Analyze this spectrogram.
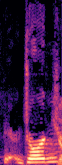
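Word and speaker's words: Jordan Spieth: And maybe what I would start doing in golf is, you know how, is it Gordon Spieth? Is that how you say his name? Jordan. – Yep.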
